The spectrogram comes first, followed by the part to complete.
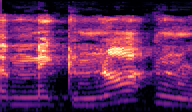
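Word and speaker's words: M'Naghten: In the United States, we have something called the Mcnotton rule and it's spelled M apostrophe N A G. You say and somehow he got Mcnauten out of that.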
